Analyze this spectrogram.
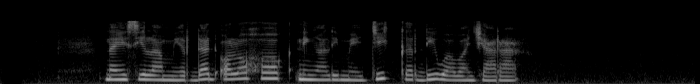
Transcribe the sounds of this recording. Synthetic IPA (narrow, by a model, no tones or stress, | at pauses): naisilamirdadɔlɔhɔk̚niŋalimɛd͡ʒikːɨrdiwawaɲt͡ʃaɾa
